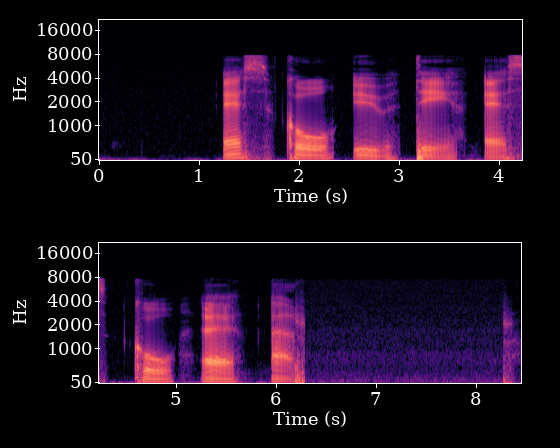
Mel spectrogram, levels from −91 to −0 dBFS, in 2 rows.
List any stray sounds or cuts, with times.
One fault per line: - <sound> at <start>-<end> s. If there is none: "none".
none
